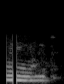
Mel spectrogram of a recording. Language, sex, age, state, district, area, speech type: Tamil, female, 18-30, Tamil Nadu, Tiruvarur, rural, conversation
